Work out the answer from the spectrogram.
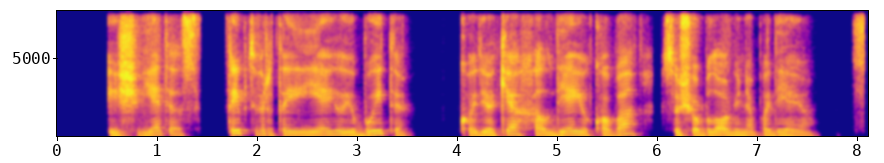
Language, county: Lithuanian, Vilnius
